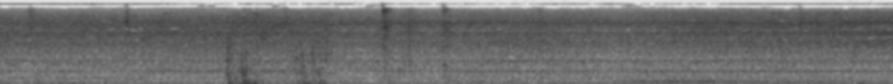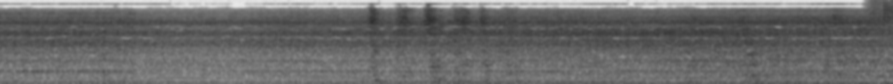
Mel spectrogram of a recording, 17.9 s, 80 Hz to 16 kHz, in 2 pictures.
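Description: John Deere 350G LC crawler excavator working, its diesel engine running steadily under load, with two short louder noises about two and a half and three seconds in.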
